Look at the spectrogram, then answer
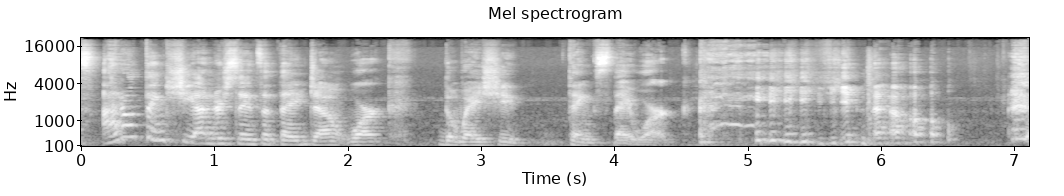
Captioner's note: laughs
